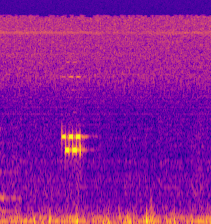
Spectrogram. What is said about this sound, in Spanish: Se me olvidó apagar el teléfono. para, que, para que vea que estamos en vivo, ¿eh? Eh, no sé quién me estará hablando, pero voy a apagar el teléfono. Apagar, ahí está.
